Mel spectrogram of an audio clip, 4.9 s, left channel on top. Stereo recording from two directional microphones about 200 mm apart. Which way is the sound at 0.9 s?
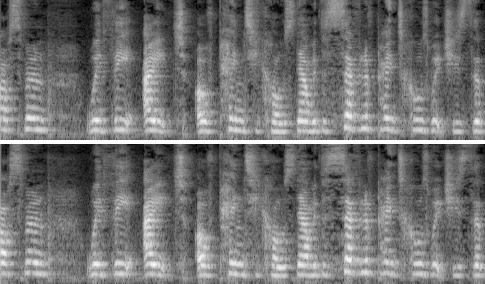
50° left (ahead or behind).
